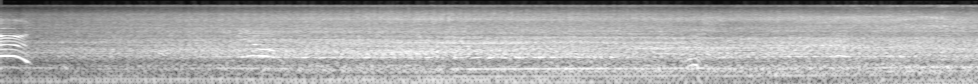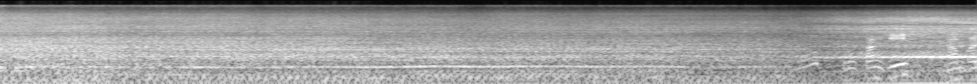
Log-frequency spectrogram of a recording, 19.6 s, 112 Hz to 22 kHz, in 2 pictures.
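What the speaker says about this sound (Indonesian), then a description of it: "Truk tangki 6x4 tadi." A heavy 6x4 tanker truck rumbles steadily past nearby, its engine drone lasting a long stretch over road noise, with voices talking throughout.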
